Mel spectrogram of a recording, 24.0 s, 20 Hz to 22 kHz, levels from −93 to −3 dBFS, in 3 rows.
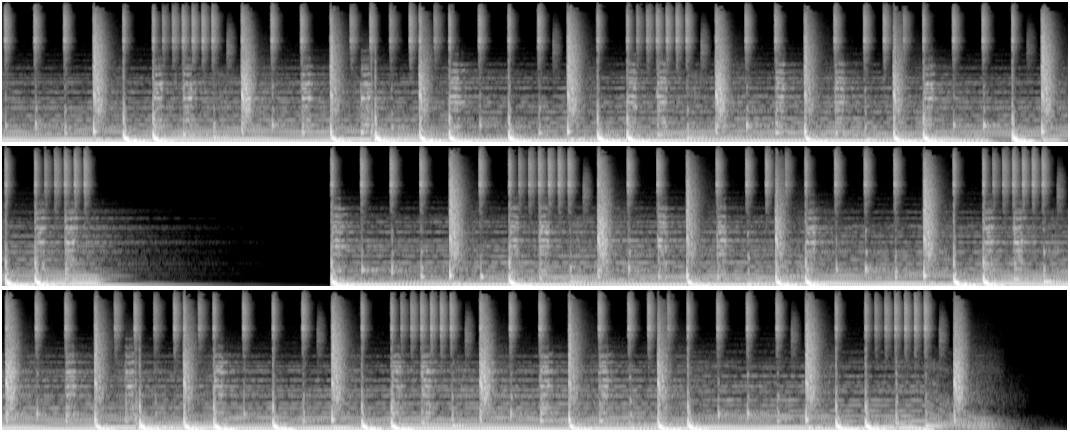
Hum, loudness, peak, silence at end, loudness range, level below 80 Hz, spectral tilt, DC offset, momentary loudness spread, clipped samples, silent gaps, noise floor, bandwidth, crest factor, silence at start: none; -15 LUFS; 0 dBFS; 0.6 s; 3 LU; -16 dBFS; -5 dB/octave; under 0.1%; 8 LU; under 0.1%; none; -78 dBFS; over 20 kHz; 12 dB; 0 s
